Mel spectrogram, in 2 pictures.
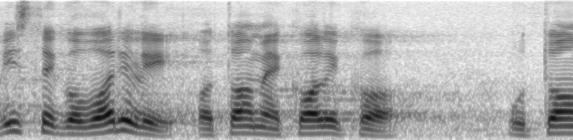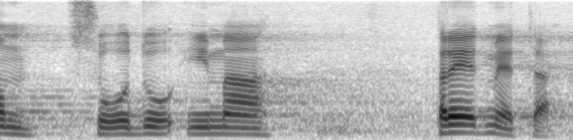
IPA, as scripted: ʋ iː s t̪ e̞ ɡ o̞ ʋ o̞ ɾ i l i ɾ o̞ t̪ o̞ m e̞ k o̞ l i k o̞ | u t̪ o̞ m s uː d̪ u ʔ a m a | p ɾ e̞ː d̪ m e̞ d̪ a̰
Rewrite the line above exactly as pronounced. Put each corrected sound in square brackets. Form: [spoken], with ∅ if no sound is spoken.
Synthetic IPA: ʋ iː s t̪ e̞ ɡ o̞ ʋ o̞ ɾ i l i [∅] o̞ t̪ o̞ m e̞ k o̞ l i k o̞ | u t̪ o̞ m s uː d̪ u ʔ [i] m a | p ɾ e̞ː d̪ m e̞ [t̪] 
